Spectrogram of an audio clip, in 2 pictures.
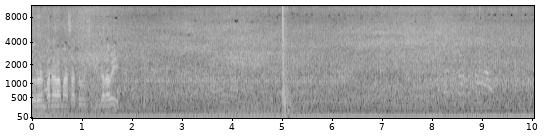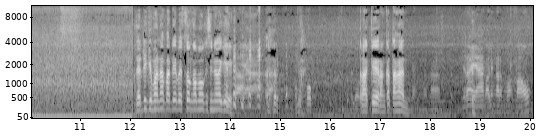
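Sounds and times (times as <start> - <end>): diesel engine idling: 0.0 - 20.0
short hiss of air: 10.5 - 11.2.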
